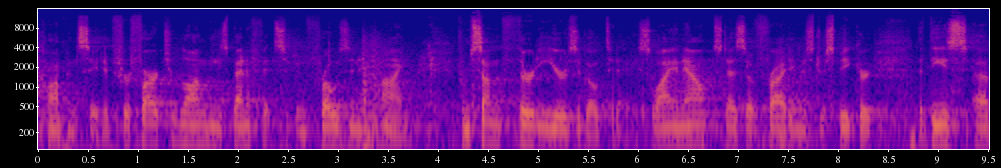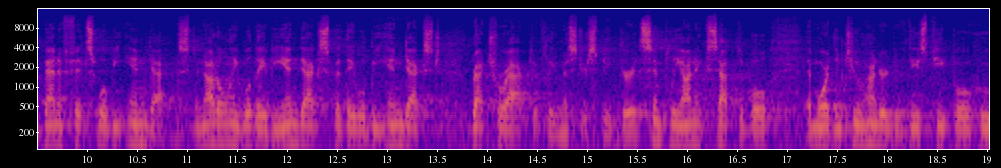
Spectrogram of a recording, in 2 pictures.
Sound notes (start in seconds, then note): none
